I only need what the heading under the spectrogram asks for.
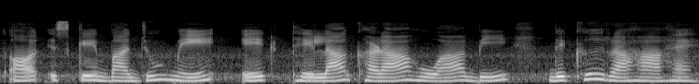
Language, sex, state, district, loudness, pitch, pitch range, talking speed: Hindi, female, Madhya Pradesh, Umaria, -16 LUFS, 175 Hz, 165-195 Hz, 105 wpm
